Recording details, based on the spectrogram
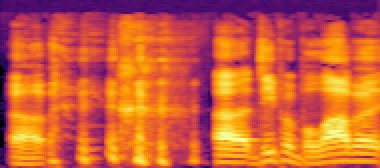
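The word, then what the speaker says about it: Depa Billaba: And we see how his master, Deepa Balaba, pronunciation check, is that? – Yes, correct. – Cool. Deepa Balaba is killed in action by her own clones.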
